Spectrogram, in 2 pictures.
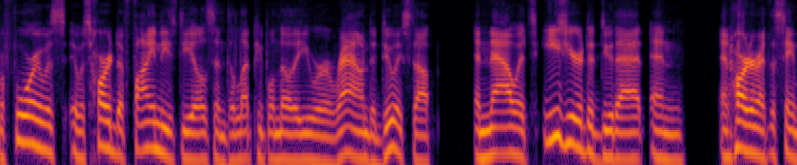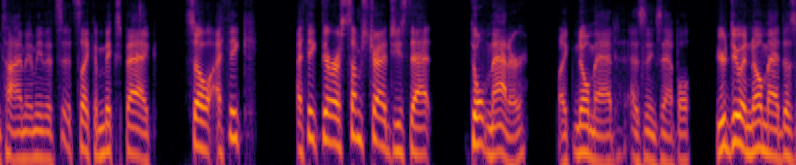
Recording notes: This was a live class recorded.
